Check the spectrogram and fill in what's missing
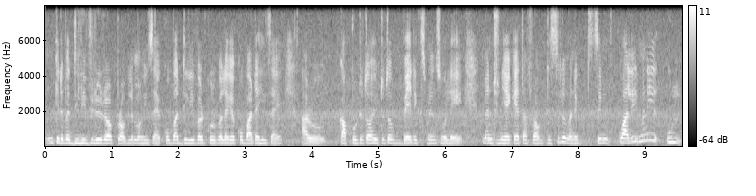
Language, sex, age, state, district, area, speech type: Assamese, female, 18-30, Assam, Kamrup Metropolitan, urban, spontaneous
